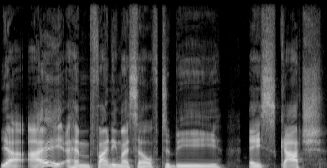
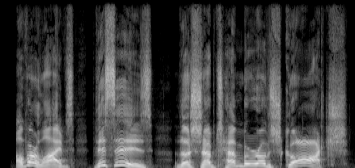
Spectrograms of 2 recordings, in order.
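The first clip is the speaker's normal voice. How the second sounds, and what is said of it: Sean Connery impression, Scottish accent. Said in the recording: “I loved the Sean Connery accent. ... Oh, it's beautiful. ... That was wonderful.”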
